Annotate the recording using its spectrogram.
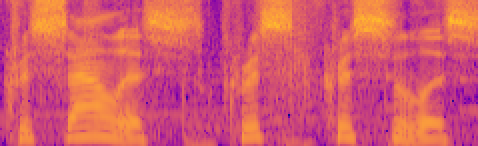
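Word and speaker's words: ChrisALYS: It's pronounced sort of like chrysalis.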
